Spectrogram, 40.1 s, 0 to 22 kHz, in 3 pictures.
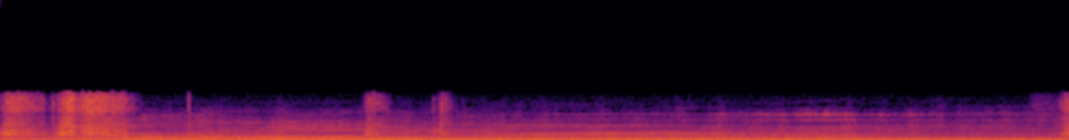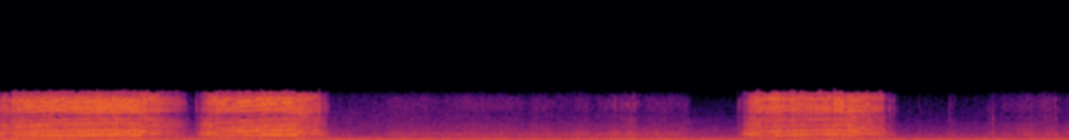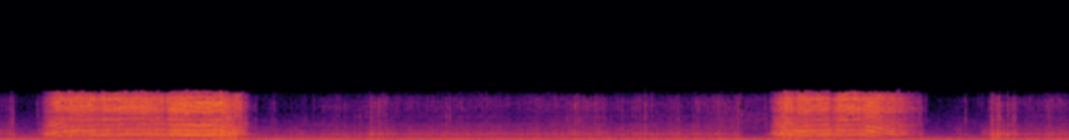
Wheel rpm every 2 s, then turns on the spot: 40, 0, 0, 0, 0, 0, 50, 140, 100, 20, 20, 120, 30, 70, 170, 10, 10, 20, 110, 20.
16-22 30-36 38-40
